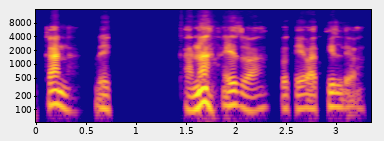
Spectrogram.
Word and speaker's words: Caná: Que es las bodas de Caná, ¿va? Porque lleva tilde, ¿va? Las bodas de Caná, de Galilea.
